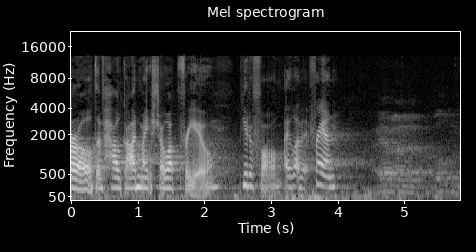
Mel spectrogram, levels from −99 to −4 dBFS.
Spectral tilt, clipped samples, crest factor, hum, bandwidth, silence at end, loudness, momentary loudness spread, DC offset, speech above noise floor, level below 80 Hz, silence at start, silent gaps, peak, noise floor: -5.5 dB/octave; under 0.1%; 22 dB; none; 13.5 kHz; 0 s; -29 LUFS; 20 LU; under 0.1%; 23 dB; -50 dBFS; 0 s; none; -8 dBFS; -51 dBFS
